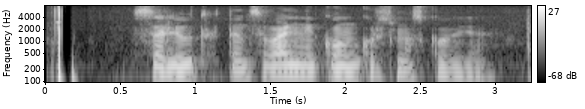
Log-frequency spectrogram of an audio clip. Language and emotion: Russian, neutral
